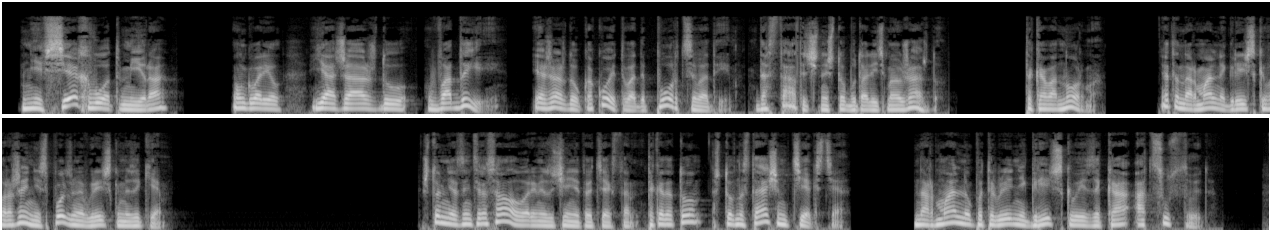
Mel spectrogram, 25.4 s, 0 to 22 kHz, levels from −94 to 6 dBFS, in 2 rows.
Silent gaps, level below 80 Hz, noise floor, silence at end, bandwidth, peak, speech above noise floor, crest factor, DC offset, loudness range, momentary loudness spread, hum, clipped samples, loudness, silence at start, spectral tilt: 1.81-2.29 s, 9.54-10.22 s, 11.04-11.54 s, 21.16-21.79 s; -44 dBFS; under -90 dBFS; 0.7 s; 13.5 kHz; -4 dBFS; over 72 dB; 16 dB; under 0.1%; 3 LU; 7 LU; none; under 0.1%; -19 LUFS; 0.2 s; -6 dB/octave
